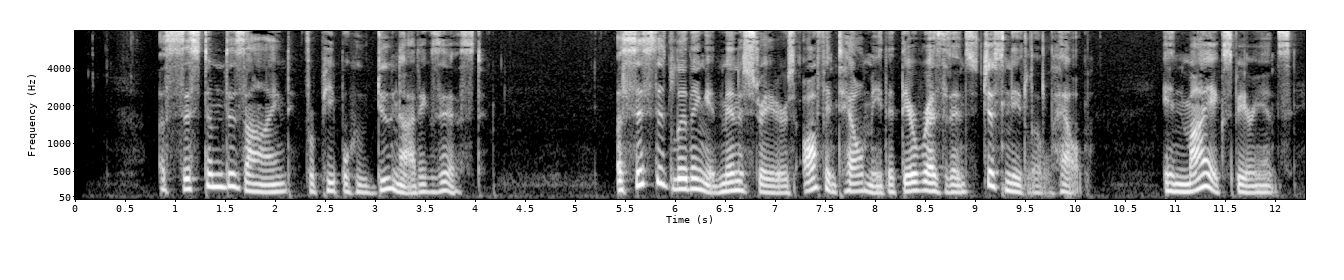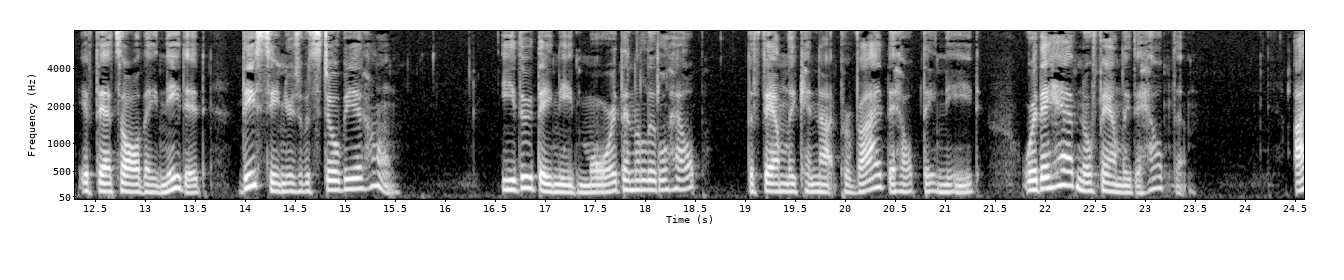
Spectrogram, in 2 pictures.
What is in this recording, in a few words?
Audiobooks non fiction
